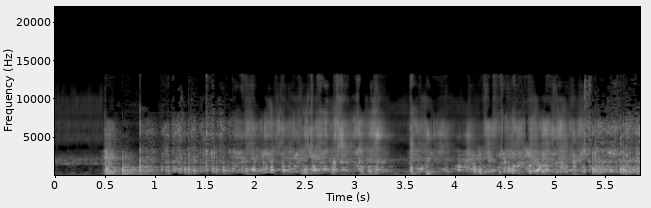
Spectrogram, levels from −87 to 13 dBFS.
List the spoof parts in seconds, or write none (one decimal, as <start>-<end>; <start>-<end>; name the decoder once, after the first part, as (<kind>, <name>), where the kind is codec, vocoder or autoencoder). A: 0.0-0.6 (vocoder, BigVGAN v2); 1.8-5.3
